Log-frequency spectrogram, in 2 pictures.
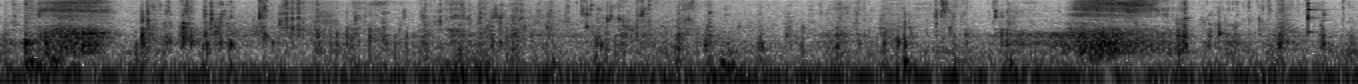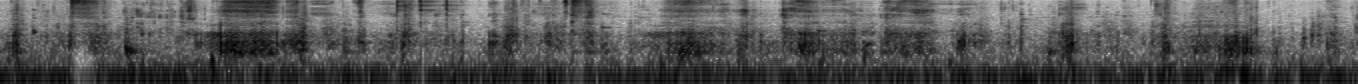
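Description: Eating sounds: chewing and biting food, with many short clicks and scrapes of utensils on dishes and a few longer noisy smacking sounds.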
